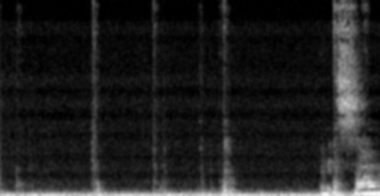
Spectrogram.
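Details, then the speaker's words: Nursing thorax and lung assessment: about five soft, hollow finger taps in percussion over the posterior thorax give a resonant note; resonance was heard with no abnormalities noted. "um i heard resonance i don't think that there's any cause or concern or any abnormalities we need to deal with on that"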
